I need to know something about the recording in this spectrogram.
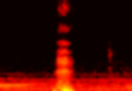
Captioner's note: laughing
